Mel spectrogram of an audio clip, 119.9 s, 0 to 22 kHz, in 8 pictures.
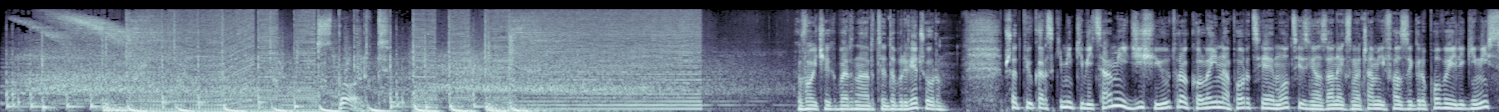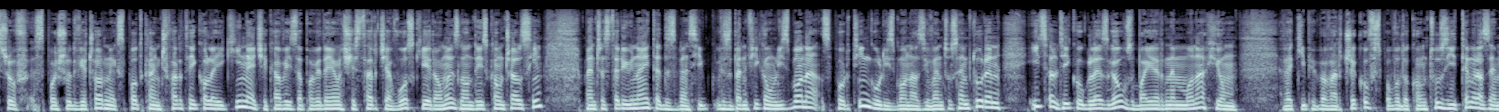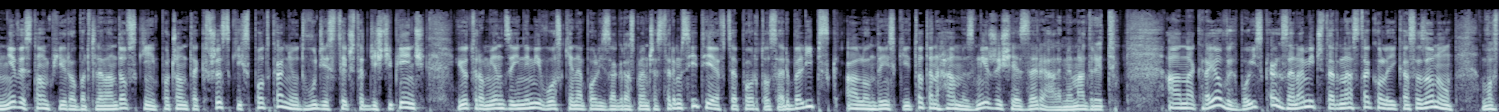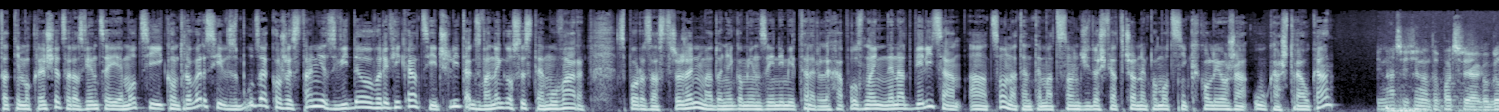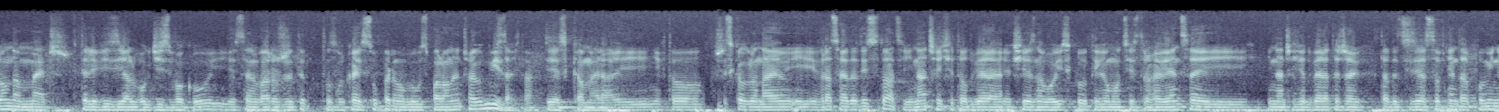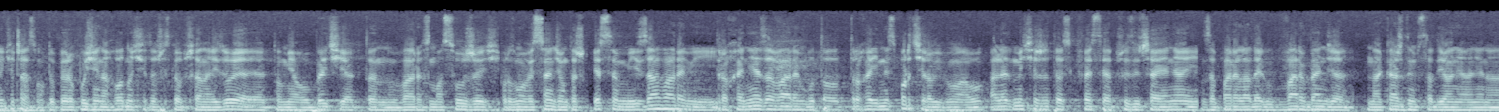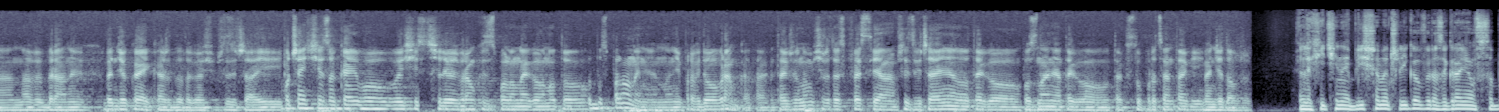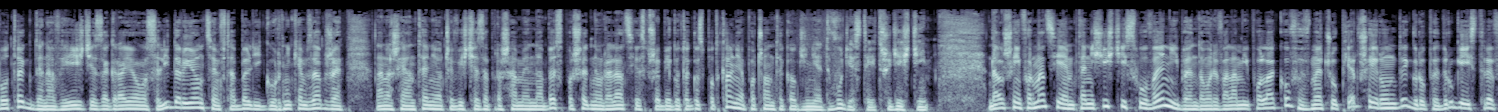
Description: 31.10 serwis sportowy godz. 19:05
